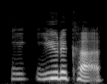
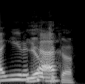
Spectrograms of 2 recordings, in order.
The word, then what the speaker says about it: Utica: Udica. Yeah, Utica.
